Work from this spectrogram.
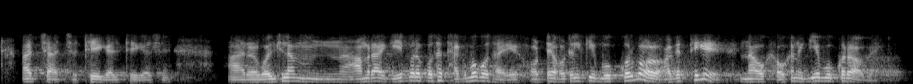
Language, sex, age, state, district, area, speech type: Bengali, male, 45-60, West Bengal, Purulia, urban, conversation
